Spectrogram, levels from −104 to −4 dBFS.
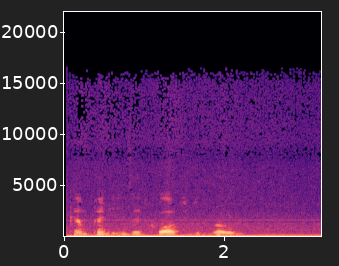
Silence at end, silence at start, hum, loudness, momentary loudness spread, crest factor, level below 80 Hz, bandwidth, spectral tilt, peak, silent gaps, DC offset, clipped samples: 0 s; 0.05 s; 50 Hz at -25 dBFS; -21 LUFS; 16 LU; 18 dB; -28 dBFS; 15.5 kHz; -8 dB/octave; -4 dBFS; none; under 0.1%; under 0.1%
